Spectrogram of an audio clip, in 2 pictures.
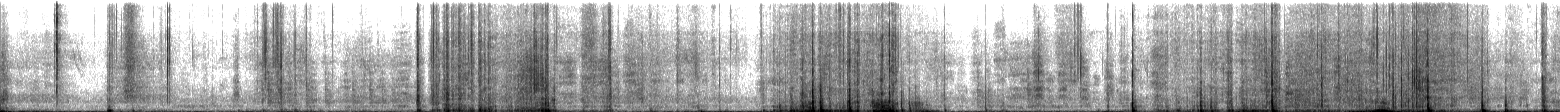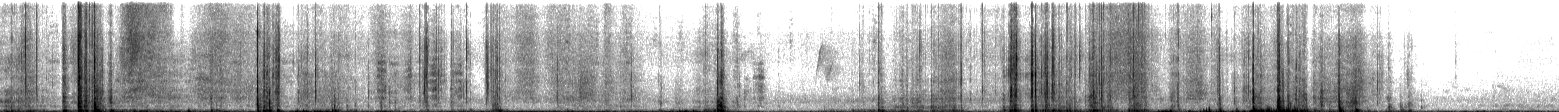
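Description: Knife slitting the packing tape on a cardboard box, with irregular scrapes, clicks and rustling of the cardboard as the box is handled and its flaps are worked open.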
